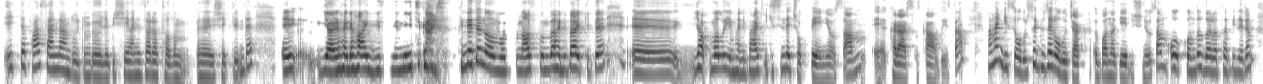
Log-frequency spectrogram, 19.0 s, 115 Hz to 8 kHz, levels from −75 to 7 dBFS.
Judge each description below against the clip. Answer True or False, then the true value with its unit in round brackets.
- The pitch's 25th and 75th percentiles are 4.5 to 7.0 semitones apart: True (5.4 semitones)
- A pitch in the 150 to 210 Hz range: False (230 Hz)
